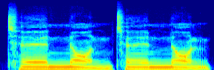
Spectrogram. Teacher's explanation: So you can see that N and that O they come together they join together. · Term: catenation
